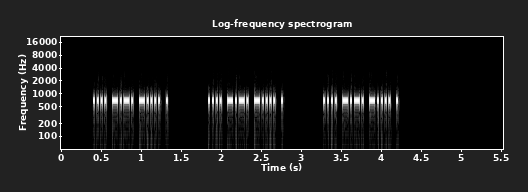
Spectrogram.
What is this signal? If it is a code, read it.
Morse code, heard as a keyed tone, about 51 wpm, 700 Hz. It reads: HC6E HC6E HC6E
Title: DXCC-100 Call Signs - 4 Characters - Repeated 3x - 50wpm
